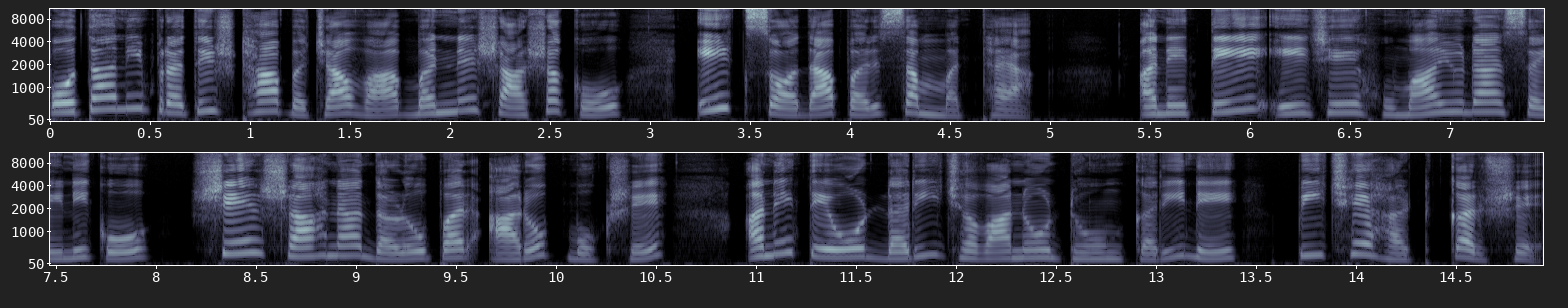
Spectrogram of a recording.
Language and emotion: Gujarati, neutral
